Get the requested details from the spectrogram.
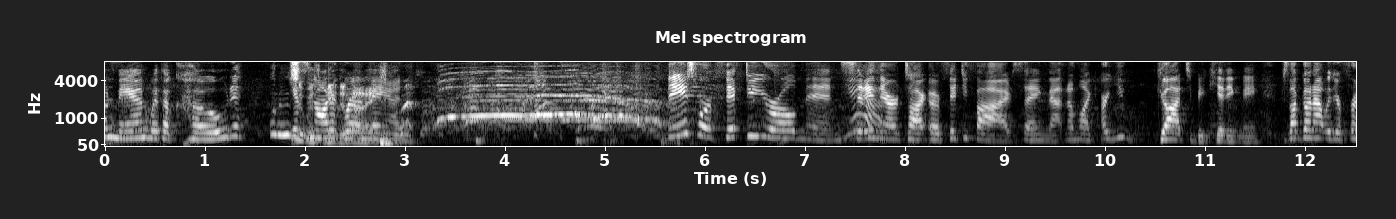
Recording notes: Loveability Live! Takes a few questions from the audience at the Loveability launch party.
